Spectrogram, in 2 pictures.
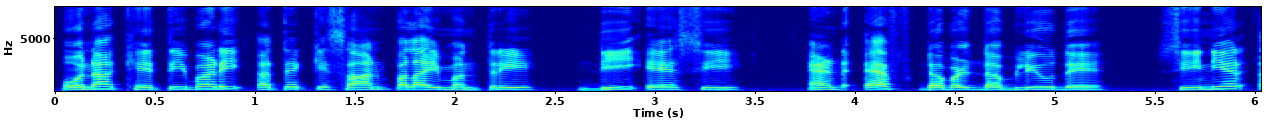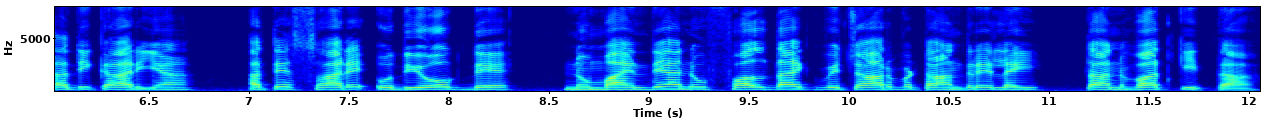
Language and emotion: Punjabi, neutral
